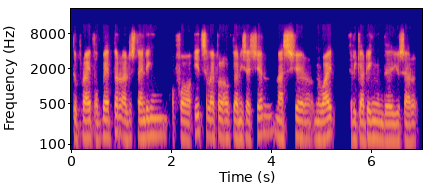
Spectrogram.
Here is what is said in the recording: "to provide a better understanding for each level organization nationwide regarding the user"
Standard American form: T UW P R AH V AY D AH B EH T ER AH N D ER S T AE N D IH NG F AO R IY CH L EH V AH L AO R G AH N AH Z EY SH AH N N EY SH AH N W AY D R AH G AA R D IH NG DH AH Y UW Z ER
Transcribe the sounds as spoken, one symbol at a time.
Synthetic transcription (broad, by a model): T UW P R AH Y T AH B EH T ER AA N D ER S T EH N D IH NG F AO R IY S L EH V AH L AO R G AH N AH S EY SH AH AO N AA S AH N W AY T R AH G AA R D IH NG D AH Y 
